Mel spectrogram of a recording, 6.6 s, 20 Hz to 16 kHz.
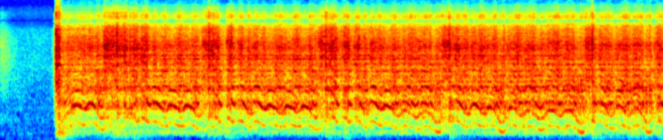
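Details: Barn-find Saab 99 first start after ignition coil trouble: catches straight away, settles into fast, slightly lumpy but continuous idle, no misfire or stalling; starting and running normally.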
